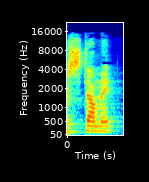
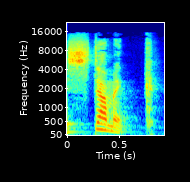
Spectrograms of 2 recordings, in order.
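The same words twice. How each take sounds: First: The word does not end in a K sound. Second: The word ends in a K sound. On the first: The speaker calls it wrong. "we do not say stomach" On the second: The speaker calls it right. "with a K sound at the end"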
